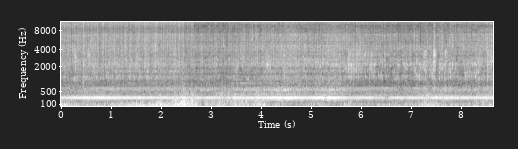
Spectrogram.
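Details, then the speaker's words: Ditch irrigation pump with foot valve after trapped air was purged; steady even hum with water rush at constant pitch; pump primed and pumping normally. "So there was our issue right there. We had air trapped in it. There it is. So all the air is removed from the pump."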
